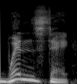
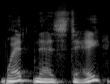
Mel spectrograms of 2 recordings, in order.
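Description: First: The word is said with the first d silent. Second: The word is said with every letter sounded. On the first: The speaker calls it right. "It's Wednesday" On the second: The speaker calls it wrong. "Nobody says Wednesday"

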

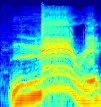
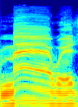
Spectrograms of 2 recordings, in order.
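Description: First: The word is said in a normal voice. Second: The word is said in a put-on character voice.

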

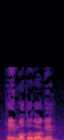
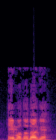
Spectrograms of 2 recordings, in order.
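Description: First: The voice is calm and relaxed. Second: The voice is excited and energetic. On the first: The phone responds to it. The speaker calls it right. "I have to be calm" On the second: The phone does not respond to it. The speaker calls it wrong. "I'll try excited"

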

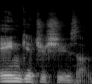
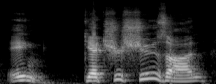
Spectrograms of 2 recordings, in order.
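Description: First: The voice is raised and somewhat irritated. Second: The voice is loudest and clearly angry. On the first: Patience is starting to run out. "So my voice rises" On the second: The speaker has lost patience. "By the third time, I'm like"

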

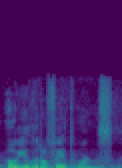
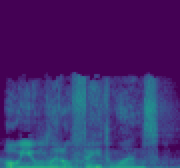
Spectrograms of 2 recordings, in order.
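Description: First: It is said gently and with compassion. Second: It is said harshly, in a scolding way.

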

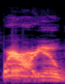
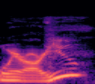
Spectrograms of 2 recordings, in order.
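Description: First: It is said as a falling exclamation. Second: It is said as a rising question.

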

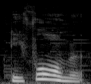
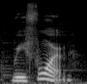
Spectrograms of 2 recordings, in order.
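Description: First: It is said with Japanese pronunciation, extra vowels. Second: It is said with English pronunciation, two syllables. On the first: It means to remodel a house. "In Japanese, however, this is pronounced as" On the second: It means to change, especially in politics. "In English, this is reform"

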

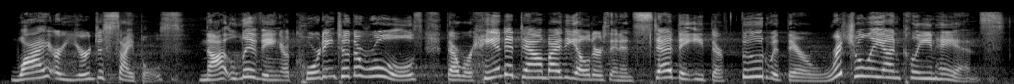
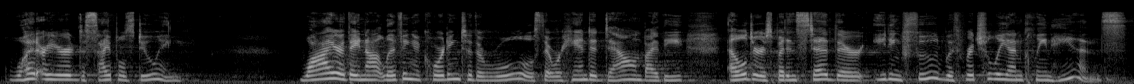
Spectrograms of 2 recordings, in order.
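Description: First: It sounds judgmental and accusing. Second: It sounds worried and concerned.

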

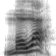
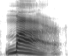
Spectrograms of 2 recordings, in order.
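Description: First: The surname is pronounced like 'Mawah'. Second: The surname is not pronounced like 'Mawah'. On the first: It copies another person's odd way of saying it. "Say it like Zog says it" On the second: It copies a second person's way of saying it. "Say it like Tori says it"

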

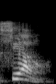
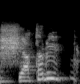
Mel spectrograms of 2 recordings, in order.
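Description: First: Seattle is said with an American accent. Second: Seattle is said with a Japanese accent.

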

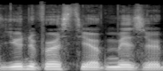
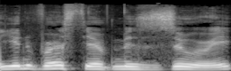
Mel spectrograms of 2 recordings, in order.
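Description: First: The last word is said in a heavy accent. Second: The last word is said in standard pronunciation. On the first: The speaker calls it wrong. "My accent was making it come out as University of Missouri" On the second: The speaker calls it right. "Let me get my accent right"

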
